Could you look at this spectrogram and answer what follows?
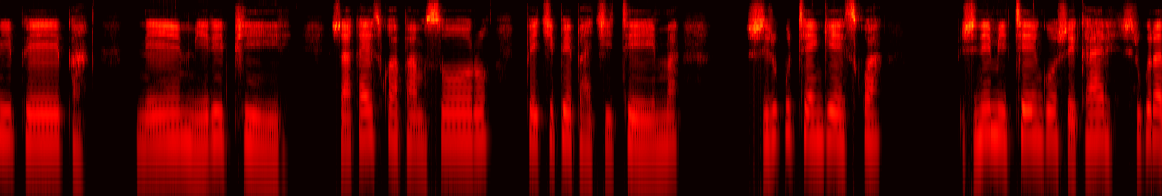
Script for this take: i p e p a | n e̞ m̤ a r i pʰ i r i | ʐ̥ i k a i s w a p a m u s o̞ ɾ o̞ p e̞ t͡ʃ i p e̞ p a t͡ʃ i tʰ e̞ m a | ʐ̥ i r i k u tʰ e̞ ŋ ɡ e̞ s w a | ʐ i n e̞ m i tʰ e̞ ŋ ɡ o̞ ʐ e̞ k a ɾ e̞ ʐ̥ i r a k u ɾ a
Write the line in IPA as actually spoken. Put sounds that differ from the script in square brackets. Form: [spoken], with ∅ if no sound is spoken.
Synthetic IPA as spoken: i p e p a | n e̞ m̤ [i] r i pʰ i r i | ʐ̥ [a] k a i s w a p a m u s o̞ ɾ o̞ p e̞ t͡ʃ i p e̞ p a t͡ʃ i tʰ e̞ m a | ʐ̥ i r i k u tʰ e̞ ŋ ɡ e̞ s w a | ʐ i n e̞ m i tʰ e̞ ŋ ɡ o̞ ʐ e̞ k a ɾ e̞ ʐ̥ i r [i] k u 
